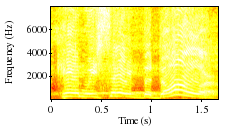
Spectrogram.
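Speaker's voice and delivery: ringing rhetorical question to the crowd; rally punchline. Real, not acted.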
